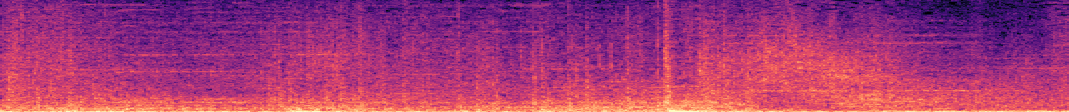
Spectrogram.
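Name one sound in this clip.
A large structure explodes with a deep rumbling boom.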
